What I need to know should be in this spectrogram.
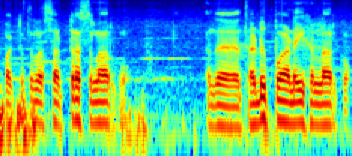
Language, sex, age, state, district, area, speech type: Tamil, male, 60+, Tamil Nadu, Nagapattinam, rural, spontaneous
